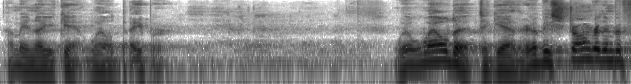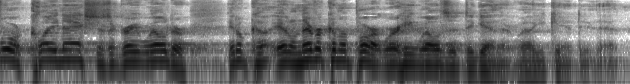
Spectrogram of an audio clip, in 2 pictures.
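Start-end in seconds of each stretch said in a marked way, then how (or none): 3.9-11.4 higher and louder, building with conviction; excited proclamation. Retold or imitated. Preacher quoting the dream with rising excitement. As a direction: proclaim it like a promise you believe.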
